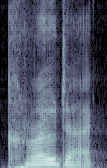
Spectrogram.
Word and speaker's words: Krodha: Padman, P-A-D-M-A-N. Tatro, T-A-T-R-O. The next one took me a while to get. Vajra, V-A-J-R-A. Krodha, K-R-O-D-H-A. Haya Griva, we've done. Hulu Hulu, exactly like it sounds, H-U-L-U. Hulu Hulu. Hum, H-U-M. Te, P-H-E-T. So you've got Om, Hri, Padman, Tatro, Vajra, Krodha, Haya Griva, Hulu, Hulu, Hum, Te.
